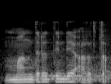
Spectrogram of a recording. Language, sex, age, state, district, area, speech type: Malayalam, male, 18-30, Kerala, Kannur, rural, spontaneous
